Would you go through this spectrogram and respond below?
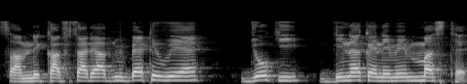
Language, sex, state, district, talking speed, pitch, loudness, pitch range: Hindi, male, Uttar Pradesh, Saharanpur, 180 wpm, 175 Hz, -18 LUFS, 165-190 Hz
